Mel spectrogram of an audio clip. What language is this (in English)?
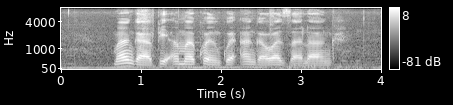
Xhosa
